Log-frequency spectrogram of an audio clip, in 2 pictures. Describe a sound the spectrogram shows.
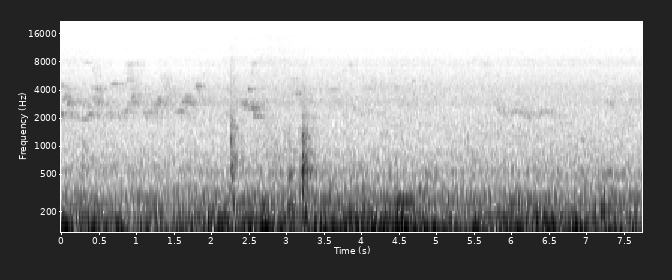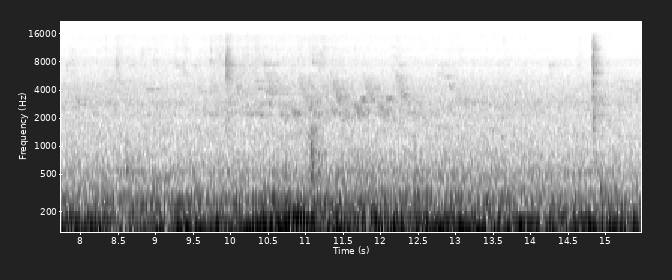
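A potter's wheel hums steadily.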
